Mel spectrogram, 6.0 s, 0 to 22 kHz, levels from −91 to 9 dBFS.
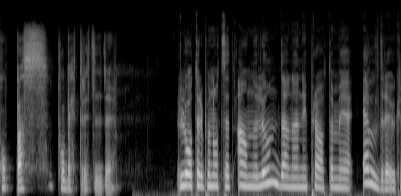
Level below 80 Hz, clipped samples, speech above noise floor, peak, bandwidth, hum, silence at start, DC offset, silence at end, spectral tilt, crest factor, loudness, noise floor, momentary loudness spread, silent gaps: -50 dBFS; under 0.1%; 42 dB; -4 dBFS; 13 kHz; none; 0 s; under 0.1%; 0 s; -5.5 dB/octave; 20 dB; -22 LUFS; -64 dBFS; 13 LU; none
